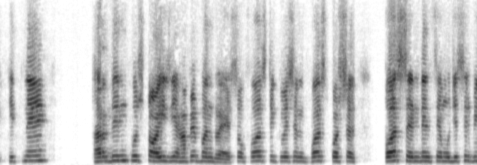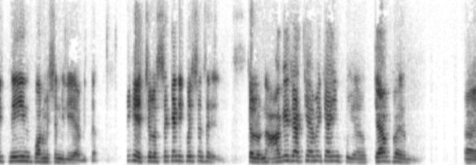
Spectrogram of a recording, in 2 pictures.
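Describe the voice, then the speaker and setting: A man's voice: sits high, a bit bright, no room sound. Male online math teacher, video call, muffled dry audio, mixes Hindi and English, repeats himself. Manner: mixes Hindi and English, repeats instructions, scolds students to mute mics. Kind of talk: online class lecture.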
